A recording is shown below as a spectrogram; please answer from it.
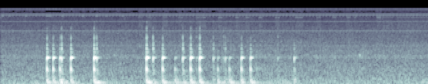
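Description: Series of short turkey yelps: a quick group of about four, a single note, then a run of about ten that fades out.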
